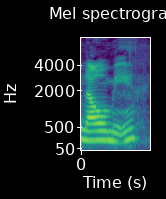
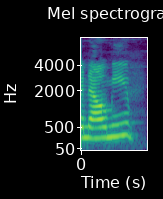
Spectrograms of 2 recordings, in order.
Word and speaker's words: Naomi: I've recently started going by Naomi because I live in Israel and that's how they pronounce the name.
